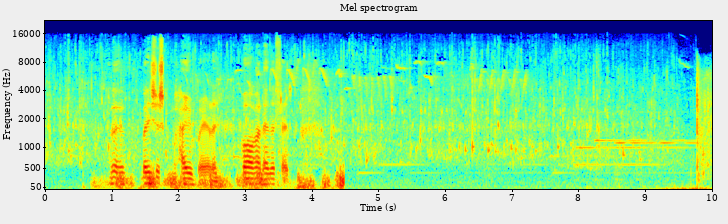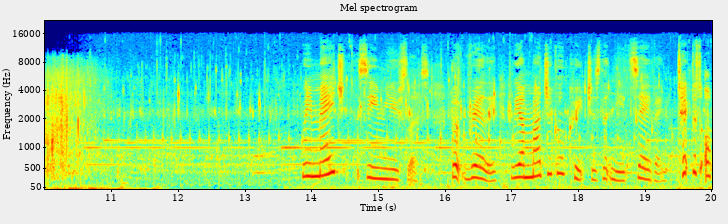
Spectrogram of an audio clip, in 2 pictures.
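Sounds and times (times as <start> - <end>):
speech: 1.0 - 4.3, 15.4 - 20.0
River Rye flowing and trickling over stones: 4.5 - 20.0.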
